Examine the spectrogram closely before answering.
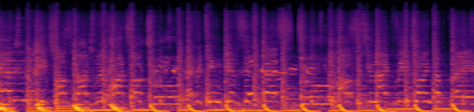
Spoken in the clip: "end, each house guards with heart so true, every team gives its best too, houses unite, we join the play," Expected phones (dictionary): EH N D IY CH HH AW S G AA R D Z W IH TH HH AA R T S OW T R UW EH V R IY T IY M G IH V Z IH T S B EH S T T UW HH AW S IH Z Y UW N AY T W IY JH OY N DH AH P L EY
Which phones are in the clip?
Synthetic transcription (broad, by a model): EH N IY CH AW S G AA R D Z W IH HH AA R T S OW T R UW EH V R IY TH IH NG G IH V Z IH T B EH S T T UW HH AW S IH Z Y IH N AY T W IY JH OY N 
